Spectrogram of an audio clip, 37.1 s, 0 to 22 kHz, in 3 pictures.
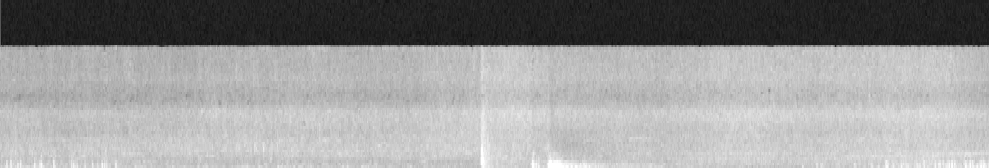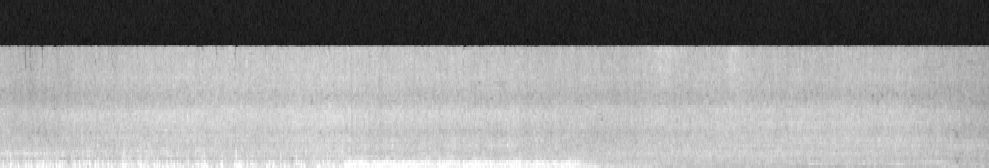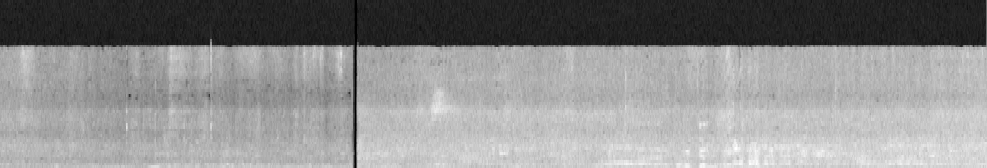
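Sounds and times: fountain water rushing: 0.0 - 37.0
sharp bang: 6.0 - 8.5.

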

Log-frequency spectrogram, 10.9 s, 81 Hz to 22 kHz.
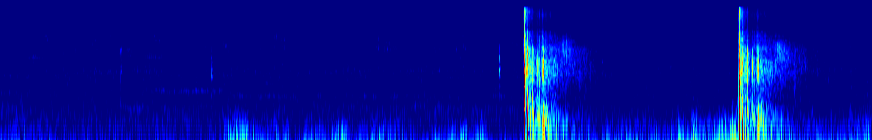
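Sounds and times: gunshots with echo: 6.6 - 7.4, 9.2 - 10.2.

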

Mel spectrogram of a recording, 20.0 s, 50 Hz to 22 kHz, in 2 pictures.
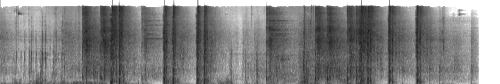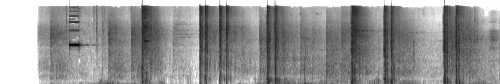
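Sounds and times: electronic start beep: 11.4 - 11.8.

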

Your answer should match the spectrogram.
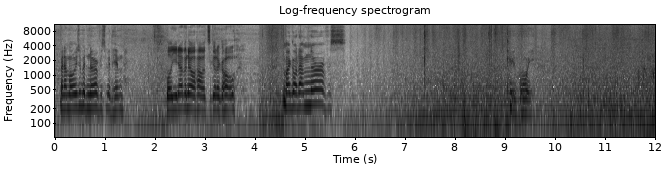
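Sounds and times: wind buffeting microphone: 1.6 - 12.0
dull low thumps: 5.8 - 12.0.

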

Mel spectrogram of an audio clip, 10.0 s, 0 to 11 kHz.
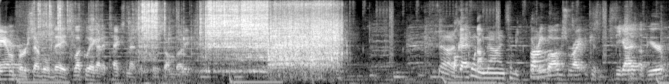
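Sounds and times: coins pouring into plastic bin: 0.4 - 1.3, 2.0 - 5.2.

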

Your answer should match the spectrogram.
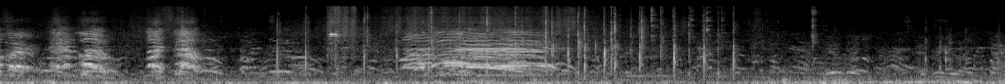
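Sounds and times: outdoor crowd: 0.0 - 10.0.

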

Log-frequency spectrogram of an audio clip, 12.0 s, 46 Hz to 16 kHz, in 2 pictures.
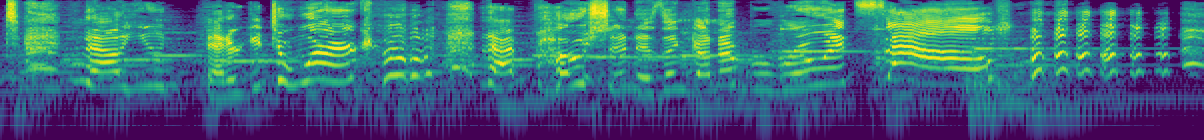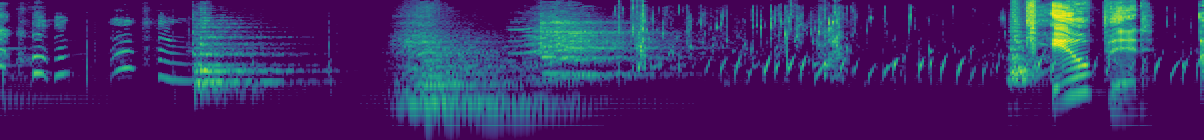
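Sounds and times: cartoon potion bubbling: 9.1 - 12.0.

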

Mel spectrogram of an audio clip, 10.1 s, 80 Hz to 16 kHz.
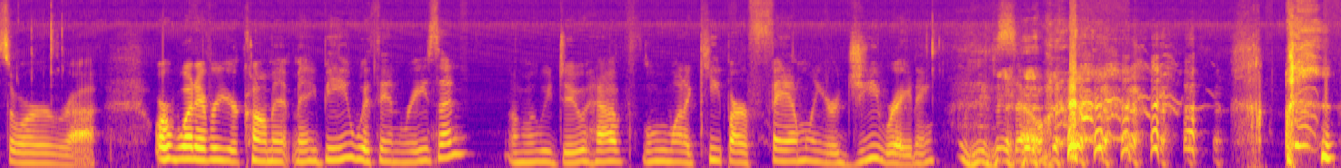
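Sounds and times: person laughing: 7.2 - 10.0.

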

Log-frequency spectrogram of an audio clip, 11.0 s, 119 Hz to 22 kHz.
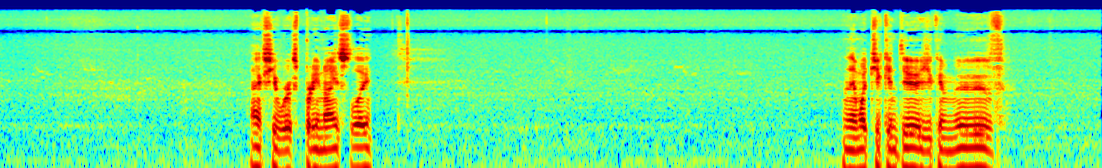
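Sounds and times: car interior hum and hiss: 0.0 - 11.0.

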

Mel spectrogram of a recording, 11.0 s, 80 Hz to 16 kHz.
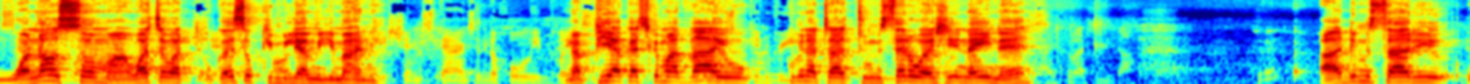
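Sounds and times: man speaking: 0.0 - 8.8, 9.4 - 11.0.

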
